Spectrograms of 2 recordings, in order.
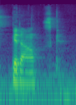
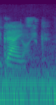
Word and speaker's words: Gdańsk: I think it's Gdansk. – The G is is it's a hard G.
